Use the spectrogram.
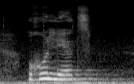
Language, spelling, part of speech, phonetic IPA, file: Belarusian, гулец, noun, [ɣuˈlʲet͡s], Be-гулец.ogg
- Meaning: player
